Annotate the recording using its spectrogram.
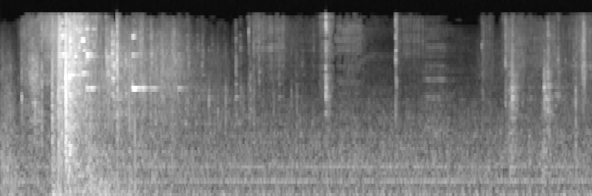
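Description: Flames crackle and burn.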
